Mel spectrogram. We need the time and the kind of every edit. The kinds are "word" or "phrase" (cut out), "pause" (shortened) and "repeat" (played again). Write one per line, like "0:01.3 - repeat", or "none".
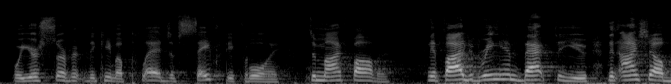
0:02.4 - word
0:04.3 - word
0:04.7 - word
